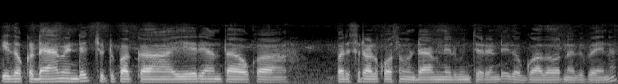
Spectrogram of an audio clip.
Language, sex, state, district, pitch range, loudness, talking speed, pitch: Telugu, male, Andhra Pradesh, Manyam, 115-125 Hz, -19 LUFS, 175 wpm, 120 Hz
